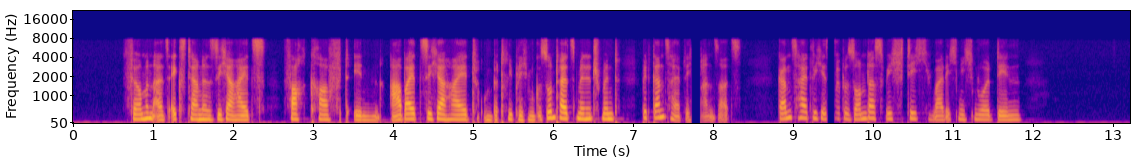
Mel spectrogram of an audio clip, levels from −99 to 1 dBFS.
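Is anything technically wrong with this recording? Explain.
Yes. At 7.72 to 7.96 s and again at 9.42 to 9.62 s, just before "besonders wichtig weil ich", the speech drops into abrupt, hard-edged silence of about 120 ms and 100 ms, then returns with brief, slight distortion. This is packet loss on an ADPCM call. Several packets went missing, and while the gap was filled with silence, the decoder's adaptive predictor and step size drifted away from the sender's. It needed tens of milliseconds to resynchronise.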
